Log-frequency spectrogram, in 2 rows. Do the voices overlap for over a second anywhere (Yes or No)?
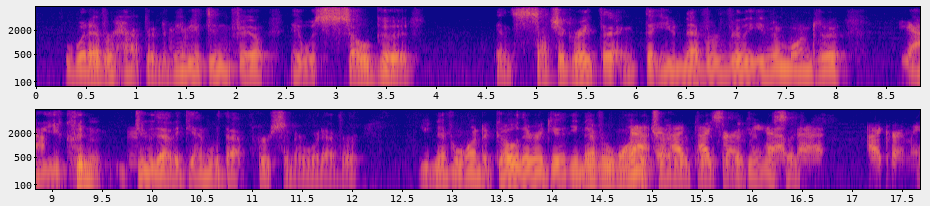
Yes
